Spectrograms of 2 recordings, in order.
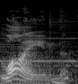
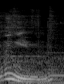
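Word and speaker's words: Lynne: you for your name I was pronouncing it lime but then people told me to pronounce it like things like lean so that's what I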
